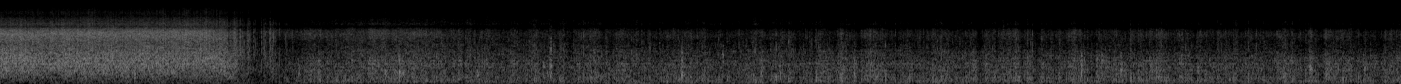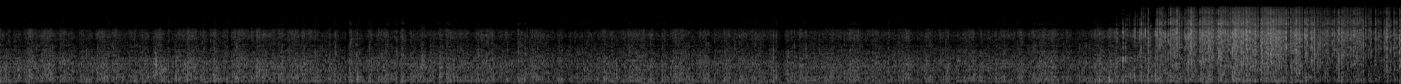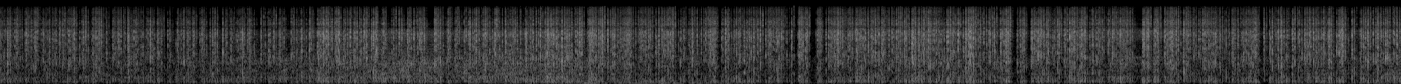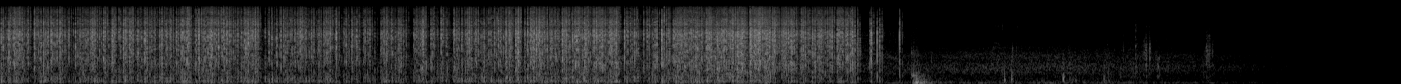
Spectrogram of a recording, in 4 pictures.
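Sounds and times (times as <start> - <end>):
firework fountain hissing and crackling: 0.0 - 51.1.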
